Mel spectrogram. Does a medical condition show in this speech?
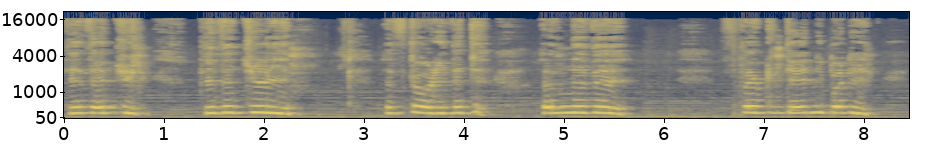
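Yes: cerebral palsy; all four limbs affected, from birth, born 12 weeks premature; speech impairment, takes listeners a while to catch on, listeners hesitant to ask for repeats.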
